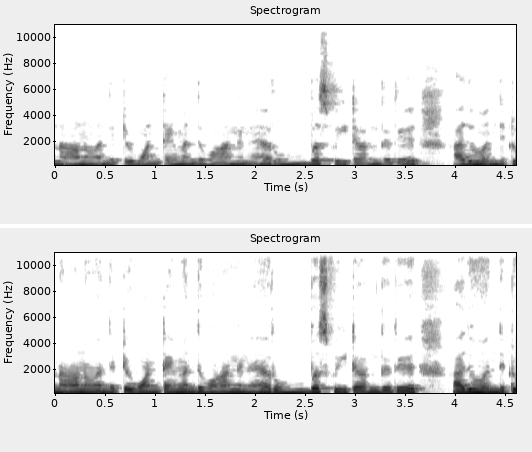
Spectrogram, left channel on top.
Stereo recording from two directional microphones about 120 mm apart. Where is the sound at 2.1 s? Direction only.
40° right (ahead or behind).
